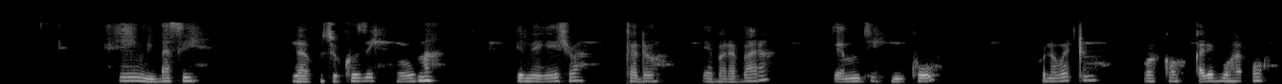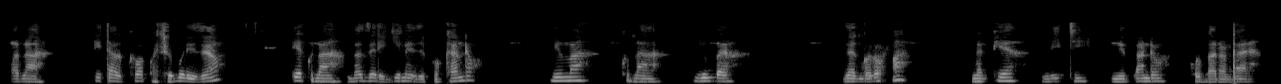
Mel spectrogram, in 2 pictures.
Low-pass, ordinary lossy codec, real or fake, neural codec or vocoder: 7.2 kHz; MP3, 32 kbps; fake; codec, 16 kHz, 1 kbps, X-Codec, HuBERT features, trained on general audio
